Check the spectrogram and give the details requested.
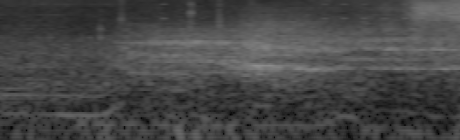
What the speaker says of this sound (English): I don't know how I'm drifting without even touching my handbrake.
